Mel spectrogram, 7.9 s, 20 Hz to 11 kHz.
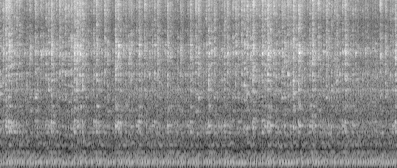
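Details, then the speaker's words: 1942 Farmall H tractor, hand-crank started in the garage after transmission teardown and repair of a scraping/screeching noise and hard reverse shifting, carburetor not yet adjusted: low, even four-cylinder chug holding steady, no knocks or misses; normal running. "Well, it runs pretty good for not even adjusting the carburetor. Can't go wrong with that."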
